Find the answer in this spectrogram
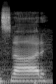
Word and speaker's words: Snaadt: My name is Snaadt. It rhymes with odd, and you're listening to Rhymes with Odd.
